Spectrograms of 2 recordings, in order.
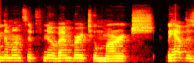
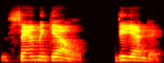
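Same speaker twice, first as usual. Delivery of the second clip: thick, heavy put-on American accent; 3 semitones higher than usual. Asked by a co-host to repeat it for u.s. listeners, thick gringo accent. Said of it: "Can you say that in like thick gringo accent".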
